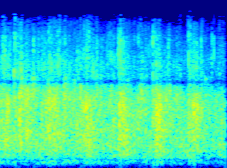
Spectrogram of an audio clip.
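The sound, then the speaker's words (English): Applause from a church audience clapping to honor first-time visitors during a service: many hands clapping in a dense, steady patter with gentle swells, moderately soft throughout. “If this is your first time here, and we do that around here by just clapping for you to honor you.”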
